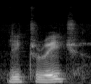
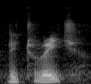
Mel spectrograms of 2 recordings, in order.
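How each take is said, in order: The two takes are said the same way.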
